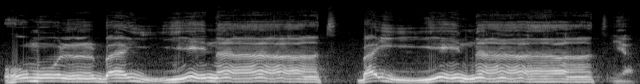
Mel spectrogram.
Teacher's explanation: bukan hanya sekedar mematikan tapi ada ya ganda di situ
